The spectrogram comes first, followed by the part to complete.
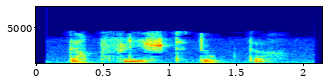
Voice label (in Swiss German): "pflichtdokter", Bas Rhin; medecine; médecin référent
